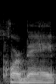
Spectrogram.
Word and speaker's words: Corbet: in preparation for this because I knew that Corbet by the way I've been talking about this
